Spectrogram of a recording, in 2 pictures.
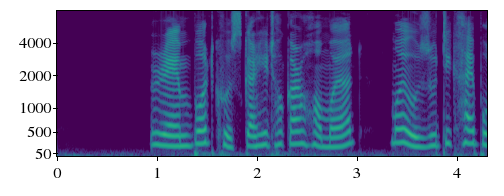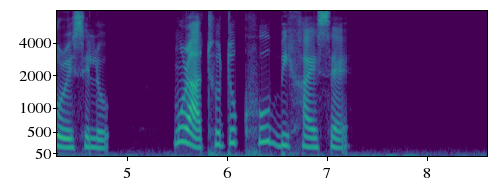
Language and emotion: Assamese, sad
